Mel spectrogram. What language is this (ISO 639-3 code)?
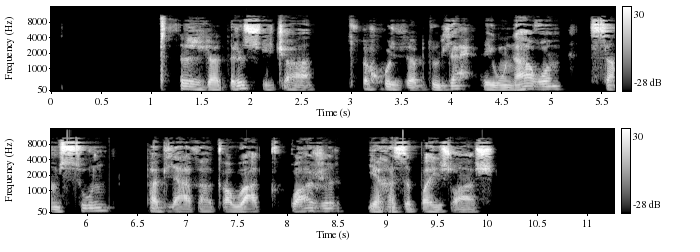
kbd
